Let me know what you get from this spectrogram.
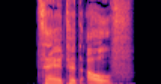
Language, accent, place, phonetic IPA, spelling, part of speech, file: German, Germany, Berlin, [ˌt͡sɛːltət ˈaʊ̯f], zähltet auf, verb, De-zähltet auf.ogg
- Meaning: inflection of aufzählen: 1. second-person plural preterite 2. second-person plural subjunctive II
